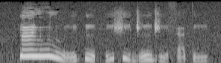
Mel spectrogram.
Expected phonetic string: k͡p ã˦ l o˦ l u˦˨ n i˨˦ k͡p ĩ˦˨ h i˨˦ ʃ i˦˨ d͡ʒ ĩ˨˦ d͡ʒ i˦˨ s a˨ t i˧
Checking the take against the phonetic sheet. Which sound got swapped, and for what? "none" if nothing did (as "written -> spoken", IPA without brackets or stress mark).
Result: none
